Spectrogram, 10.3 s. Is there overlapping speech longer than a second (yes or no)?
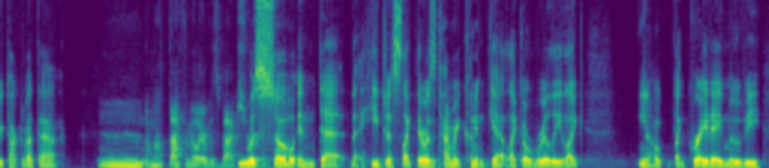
no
